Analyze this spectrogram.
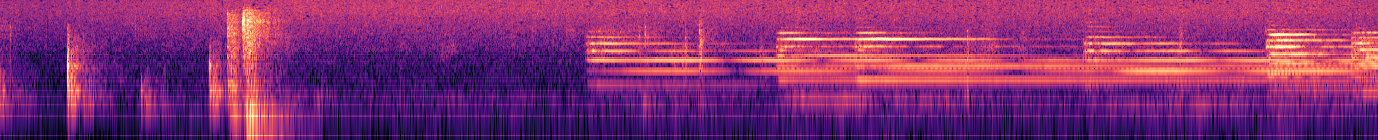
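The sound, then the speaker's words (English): A few sharp knocks and a thud, then the bells of Harkness Tower on a college campus begin chiming noon, several ringing strikes with long, shimmering overlapping tones that sustain steadily, fairly loud, with no talking. “Down from the Harkness Tower floated the chimes of noon, unheeded by the busy undergraduates piling out of classes, criss-crossing the campus as they dashed for eating clubs and fraternity houses”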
